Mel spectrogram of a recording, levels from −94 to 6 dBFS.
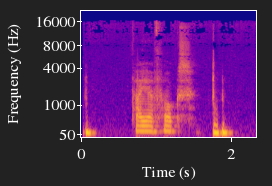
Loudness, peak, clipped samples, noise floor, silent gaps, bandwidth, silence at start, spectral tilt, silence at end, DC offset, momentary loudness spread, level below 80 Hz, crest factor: -17 LUFS; 0 dBFS; under 0.1%; -47 dBFS; none; 17 kHz; 0.05 s; -6.5 dB/octave; 0.3 s; under 0.1%; 8 LU; -36 dBFS; 16 dB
